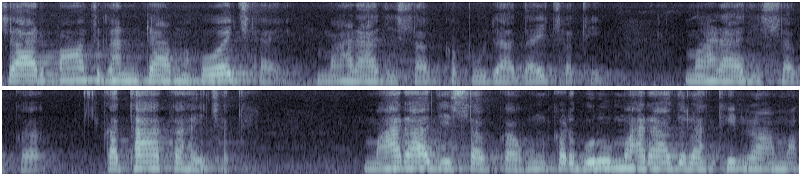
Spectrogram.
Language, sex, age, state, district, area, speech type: Maithili, female, 60+, Bihar, Begusarai, rural, spontaneous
